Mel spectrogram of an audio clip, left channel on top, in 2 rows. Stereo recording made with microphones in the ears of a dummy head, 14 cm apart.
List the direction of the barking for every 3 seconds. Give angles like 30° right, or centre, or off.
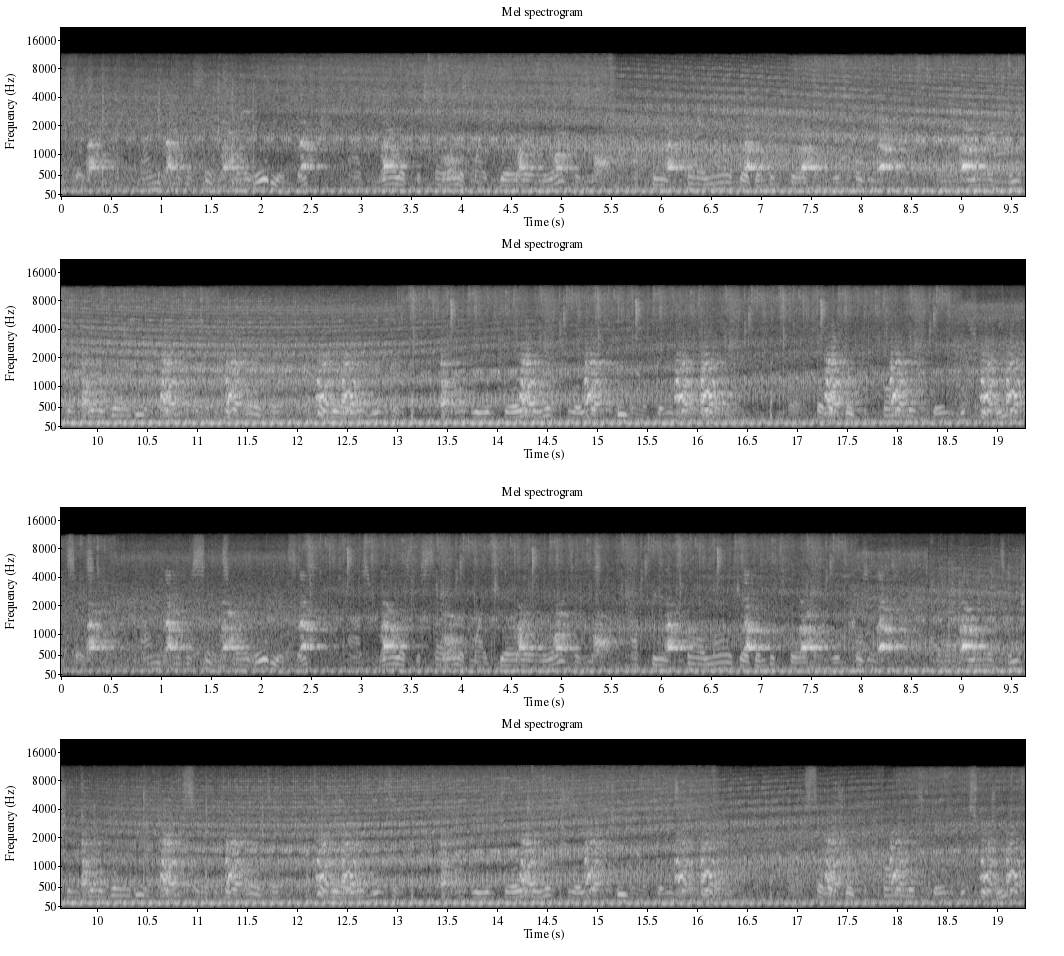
40° right, 40° right, 30° right, 10° right, centre, 10° left, 10° left.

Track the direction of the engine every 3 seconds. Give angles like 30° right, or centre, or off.
70° left, 60° left, 50° left, 10° left, 40° right, 60° right, 70° right.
